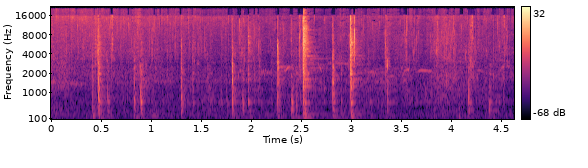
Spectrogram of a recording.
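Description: Chicken stir-fries in a sticky sauce in a wok on a Cadac Safari Chef 2 gas cooker. A quiet sizzle runs underneath, and irregular sharp scrapes and clacks from the stirring spatula sound close by.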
